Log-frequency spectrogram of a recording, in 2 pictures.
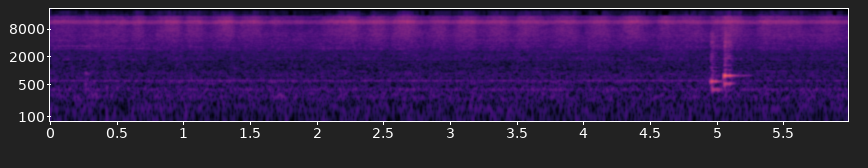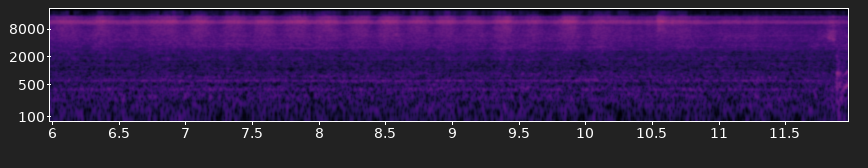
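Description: Sanding a Power Ranger or Kamen Rider style helmet: a faint, steady rubbing texture runs throughout, broken by one sharp knock near the middle.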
